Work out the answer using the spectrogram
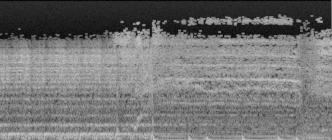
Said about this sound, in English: Fucking love this little bass line that comes in.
